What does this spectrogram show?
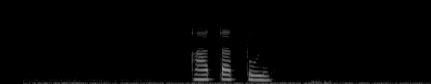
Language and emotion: Russian, neutral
